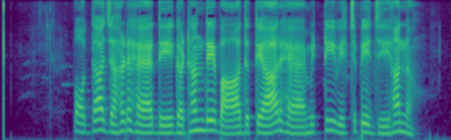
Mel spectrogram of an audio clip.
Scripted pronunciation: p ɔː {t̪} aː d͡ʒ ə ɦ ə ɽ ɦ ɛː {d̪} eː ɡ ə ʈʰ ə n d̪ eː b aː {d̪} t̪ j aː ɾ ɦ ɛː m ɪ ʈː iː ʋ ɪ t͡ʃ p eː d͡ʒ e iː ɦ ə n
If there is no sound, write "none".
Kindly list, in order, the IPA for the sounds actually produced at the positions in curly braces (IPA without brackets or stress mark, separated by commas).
d̪, d̪, d̪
